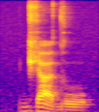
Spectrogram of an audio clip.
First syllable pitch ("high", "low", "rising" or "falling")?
falling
